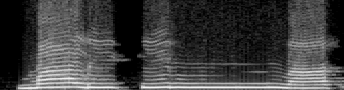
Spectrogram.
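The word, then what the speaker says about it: مَلِكِ النَّاسِ: Malikinas ini kaf ya, K bukan ko. Ko sama kaf beda membacanya. Malikinas bisa ya.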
